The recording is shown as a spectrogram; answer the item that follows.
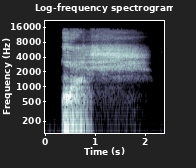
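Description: A man's voice making a sound effect: a low, grunt-like rumble that turns into a long steady hiss, cutting off after about a second and a half. It stands for a crammed school locker being opened.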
